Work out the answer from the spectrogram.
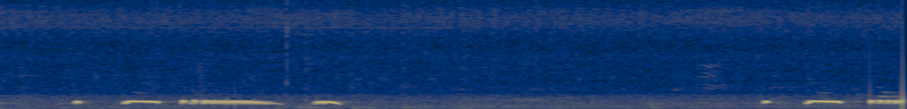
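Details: Spotted dove cooing to stir other doves: a short note, a level coo, a long slightly falling coo and a brief closing note, the phrase starting again after a pause. Faint high hiss in the background.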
